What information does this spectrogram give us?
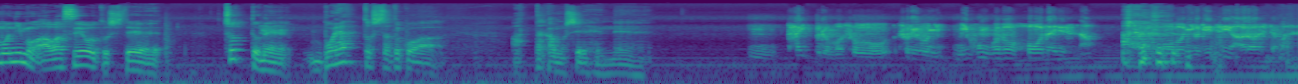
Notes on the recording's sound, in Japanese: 苦肉の策のテレフォンショッキング収録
